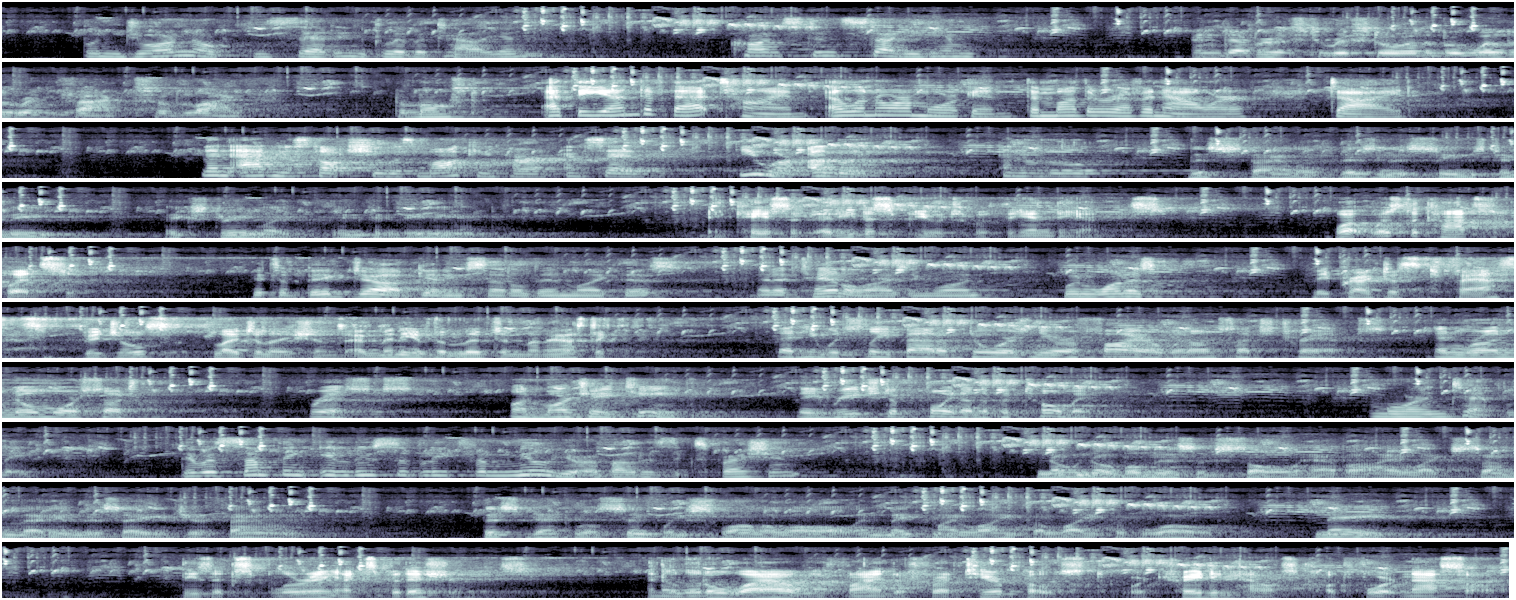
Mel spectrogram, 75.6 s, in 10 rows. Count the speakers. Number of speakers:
9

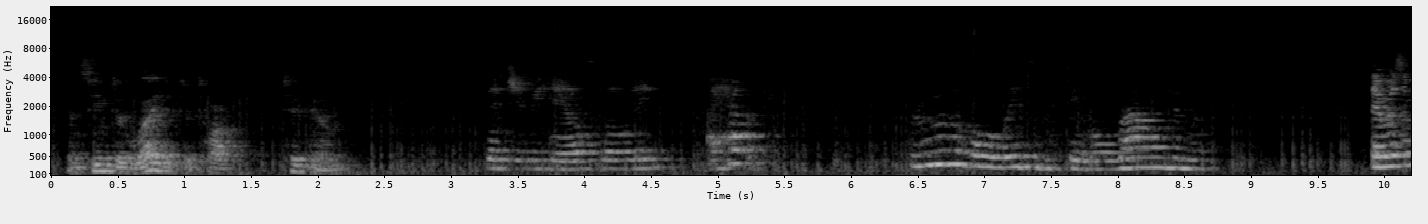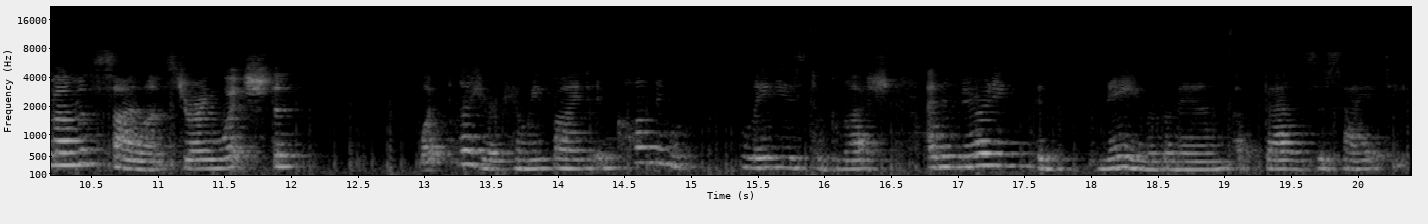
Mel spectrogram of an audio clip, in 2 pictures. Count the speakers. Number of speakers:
5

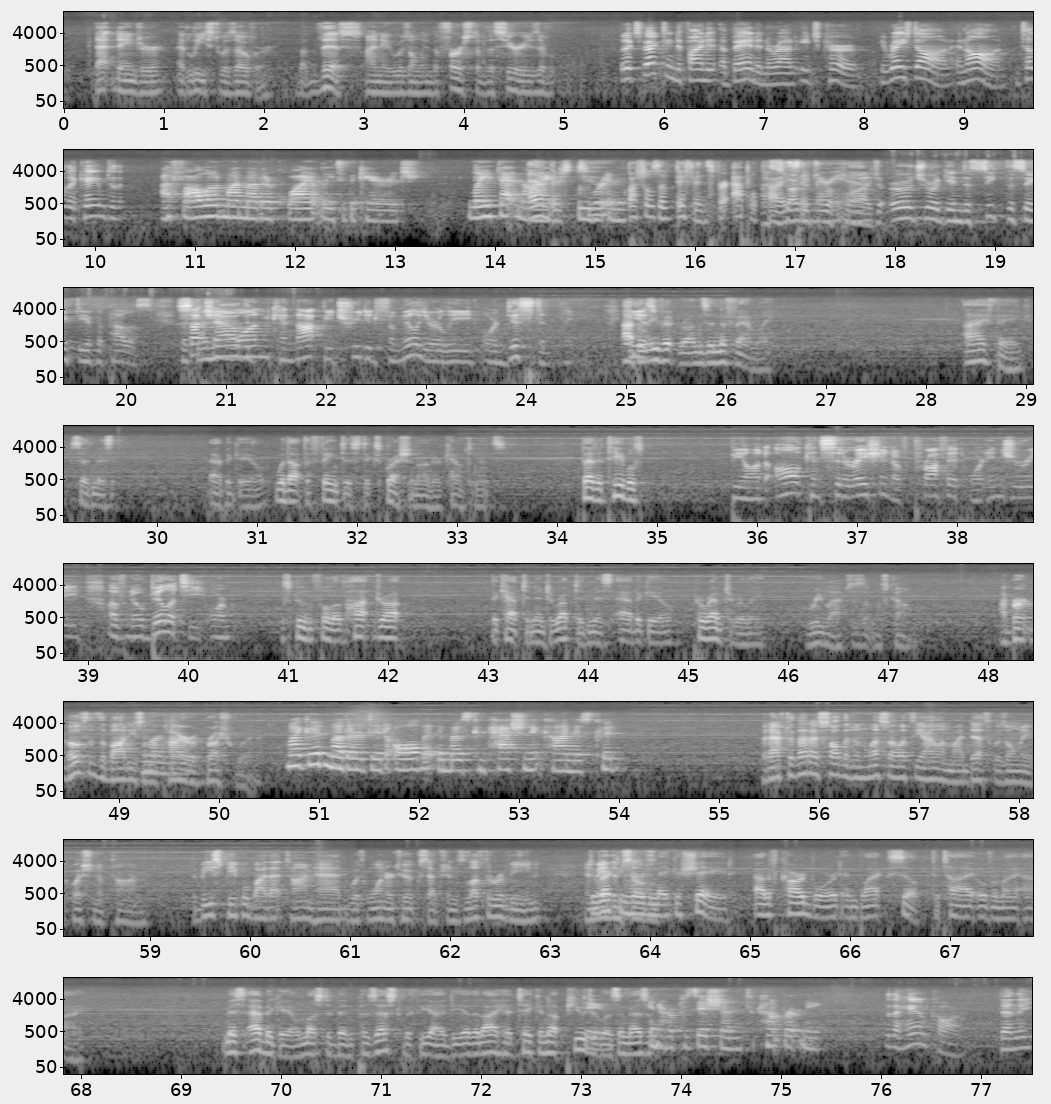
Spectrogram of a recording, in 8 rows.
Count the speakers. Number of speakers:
7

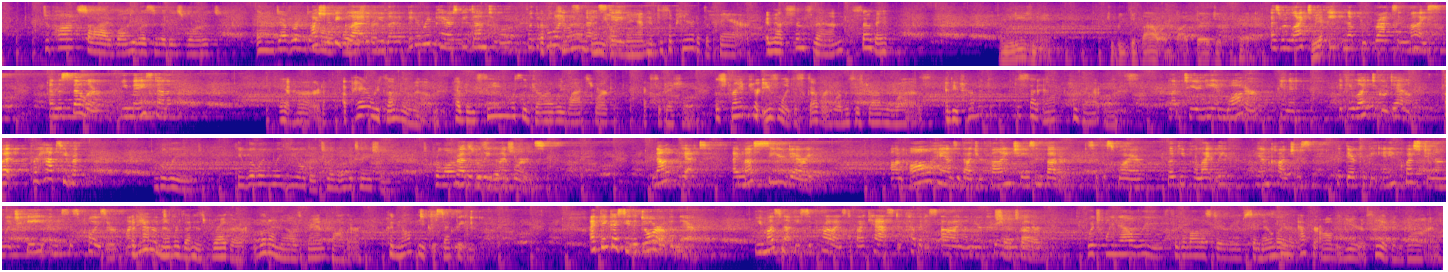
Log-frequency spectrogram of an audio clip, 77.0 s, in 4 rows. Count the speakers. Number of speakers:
4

